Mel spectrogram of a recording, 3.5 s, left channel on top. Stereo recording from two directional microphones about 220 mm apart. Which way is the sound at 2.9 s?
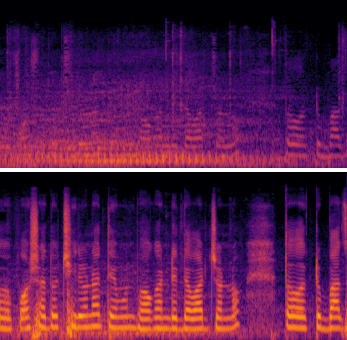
40° right (ahead or behind).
